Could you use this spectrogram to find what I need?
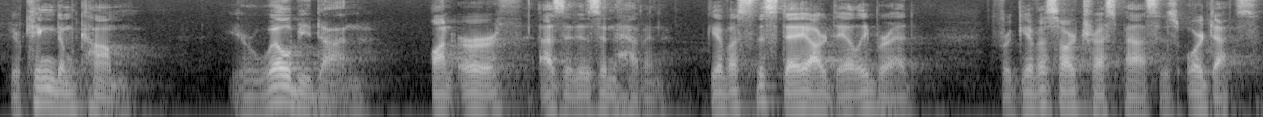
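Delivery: low, soft, reverent recital of the prayer; hushed reverent prayer; prayer recitation. Acted.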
